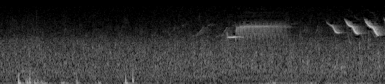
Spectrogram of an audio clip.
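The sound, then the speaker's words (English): Warbler song: a short high-pitched trill, then a few rapid, bright high chirps over steady wind noise. A few low thumps sound early on. “The warbler singing.”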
